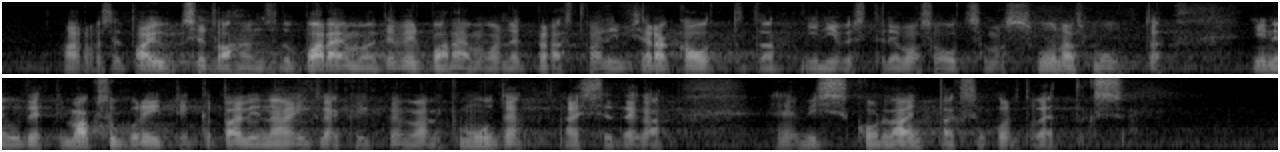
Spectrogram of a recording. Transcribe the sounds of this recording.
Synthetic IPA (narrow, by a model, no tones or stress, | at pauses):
ɑ̰rvɑ̰se̞t̪ːˑɑjut̪ːise̞d̪lʔɑ̰ɦend̪used̪o̞npɑɾe̞mɑd̪̥jɑve̞ːlpɑɾe̞mo̞nːet̪̚pæɾɑst̪vɑlʲimisæɾɑkɑo̞t̪ˑːɑd̪̥ɑinʲimest̪e̞le̞b̥ɑso̞ːt̪semɑsːuːnɑsmuːt̪ːɑ | niːnɑɡut̪e̞ht̪imɑksupo̞liːt̪ˑikːˑɑt̪ɑlʲːinɑɦɑjɡ̥lejɑkɤjkːˑvɤjmɑlikːˑemuːd̪̥e̞ɑ̰sjɑd̪̥e̞ɡ̥ɑmisko̞rd̪ɑnʲt̪ːˑɑksjɑko̞rd̪̥vɤet̪ːˑɑ̥kse̥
